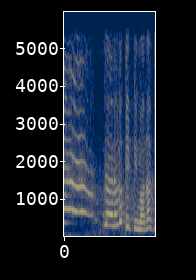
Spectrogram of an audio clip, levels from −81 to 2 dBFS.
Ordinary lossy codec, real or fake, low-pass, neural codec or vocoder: none; fake; 5.4 kHz; codec, 16 kHz in and 24 kHz out, 0.4 kbps, LongCat-Audio-Codec, two codebook decoder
